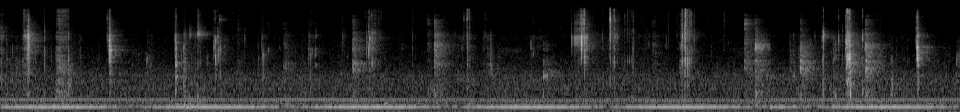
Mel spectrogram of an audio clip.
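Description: Close-up wet chewing and mouth smacking of crab meat, with irregular sharp clicks and crunches as the crab shell is pulled apart by hand. A steady low hum runs underneath.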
